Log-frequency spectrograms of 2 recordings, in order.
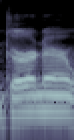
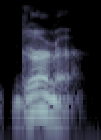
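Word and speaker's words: Geriner: Or, you know, if he fails, at least you got Holden Gurner, which his mom told the broadcast crew, it's like Turner with a G. Gurner. That's it. Gurner. Easy to remember.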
